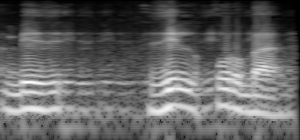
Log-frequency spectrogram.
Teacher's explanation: را ساکن سے پہلے پیش ہے، را بھی پر پڑا جائے گا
